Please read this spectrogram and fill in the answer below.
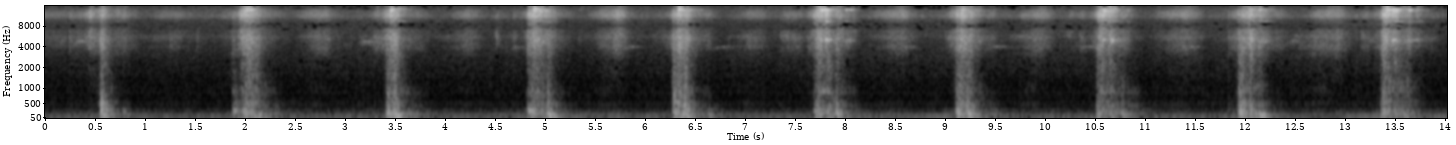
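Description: Heavy battle ropes slammed down with both arms, ten sharp smacks at an even pace about one and a half seconds apart.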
